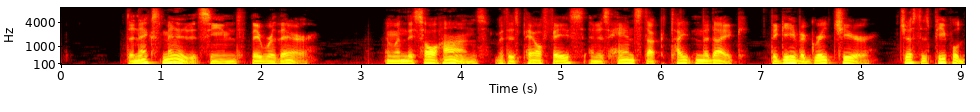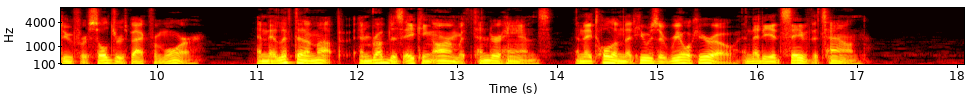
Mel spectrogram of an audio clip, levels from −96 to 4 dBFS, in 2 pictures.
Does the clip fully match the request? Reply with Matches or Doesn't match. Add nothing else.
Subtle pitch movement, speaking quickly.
Doesn't match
